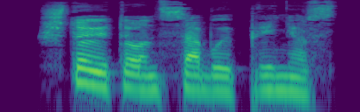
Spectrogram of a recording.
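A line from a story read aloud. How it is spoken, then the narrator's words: Quiet question. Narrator (Russian): тихонько спросила я Поля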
